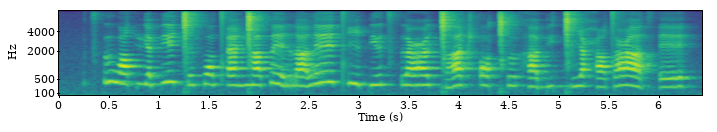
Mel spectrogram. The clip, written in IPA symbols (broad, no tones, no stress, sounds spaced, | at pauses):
t͡sʼ ɯ w æ tˤ mʲ æ pʲ e ɡ͡ǀ e p ɔ tʼ æ ŋ͡ǀ a p e r a l e tʼ i pʲ ɨ t͡sʼ ɨ ʕ ɨ ɡ͡ǀ a t͡ʃʼ ɔ ǀʰ ɯ h a bʲ ɨ ɡ͡ǀ i ħ a tˤ ʕ a t͡sʼ e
